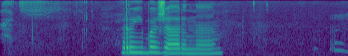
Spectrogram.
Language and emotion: Russian, neutral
